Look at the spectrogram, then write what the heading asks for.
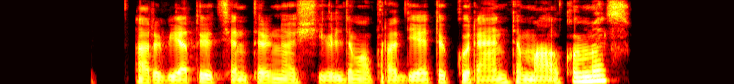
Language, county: Lithuanian, Vilnius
